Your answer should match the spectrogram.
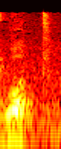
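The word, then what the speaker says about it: Watt: Wat che cosa io lo chiamo Wat Scusatemi per la pronuncia ma in realtà si dovrebbe chiamare What però poiché tutti voi non hanno mai mai chiamato il b What diciamo continueremo a chiamarlo Wat per evitare confusioni ma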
